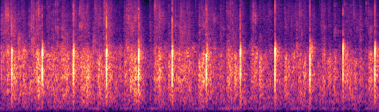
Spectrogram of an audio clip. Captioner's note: applause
